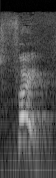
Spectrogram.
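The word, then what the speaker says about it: fete: For example, f e t e is also pronounced fate.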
